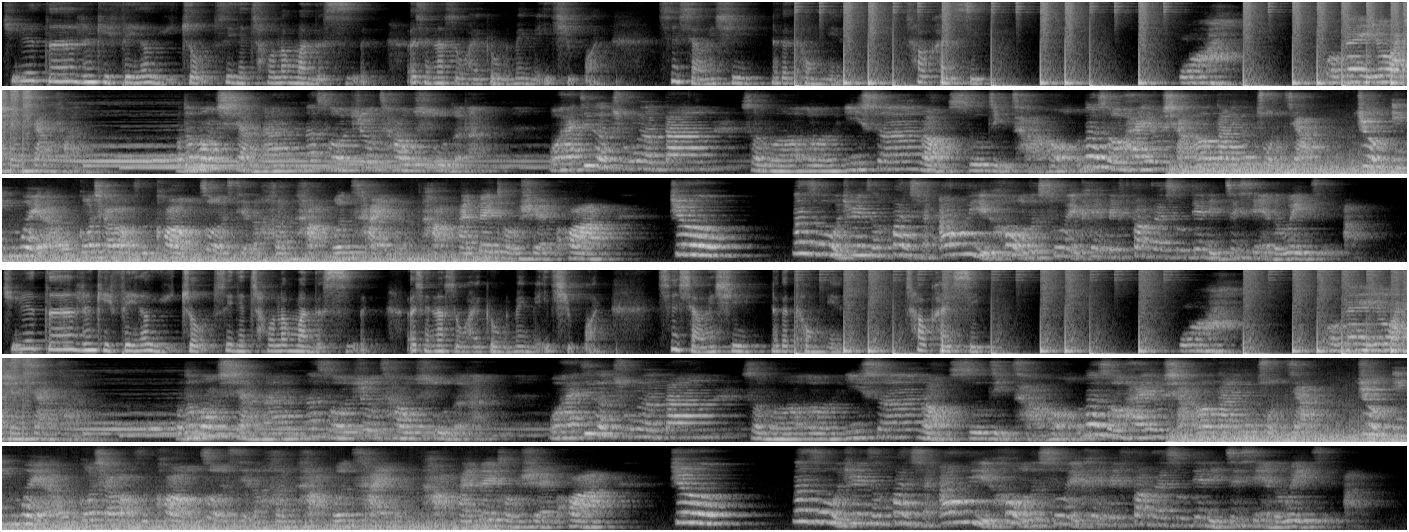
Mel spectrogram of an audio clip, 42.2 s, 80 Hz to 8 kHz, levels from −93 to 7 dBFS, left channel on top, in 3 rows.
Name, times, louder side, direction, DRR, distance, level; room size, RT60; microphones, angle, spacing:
voice 1, 0.0-6.2 6.6-8.5 9.0-9.8, right 2 dB, 45° right, 10 dB, 0.8 m, -29 dB
sound 1, 7.9-11.7 12.4-14.4, left 3 dB, 25° left, 0.8 m, -23 dB
voice 2, 11.8-12.3 13.2-15.0 15.8-18.9 19.5-27.2 27.6-34.1 34.8-35.3 36.0-41.6, left 2 dB, 70° left, -2 dB, 4.4 m, -25 dB
sound 2, 13.9-20.6 21.2-21.3, left 5 dB, 50° left, 1.5 m, -33 dB
sound 3, 25.7-33.1, right 1 dB, 10° right, 1.3 m, -22 dB
13.0 x 11.0 x 3.8 m, 0.69 s
head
